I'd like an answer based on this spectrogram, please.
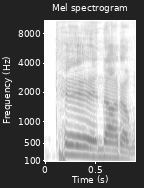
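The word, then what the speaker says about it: תאנה: 무화과 나무는 테나라고 합니다. 그들의 말로 테나. 그리고요, 요 돌 무화과 나무는요 시크마라고 합니다. 완전히 발음 다르죠.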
